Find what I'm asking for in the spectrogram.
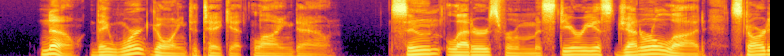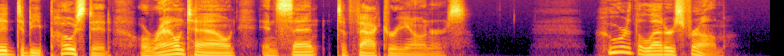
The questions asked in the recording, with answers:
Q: Who are the letters from?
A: The letters were from a mysterious General Ludd.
